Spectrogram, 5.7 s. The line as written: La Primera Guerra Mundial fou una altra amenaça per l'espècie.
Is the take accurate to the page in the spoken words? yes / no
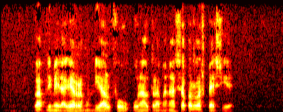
yes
